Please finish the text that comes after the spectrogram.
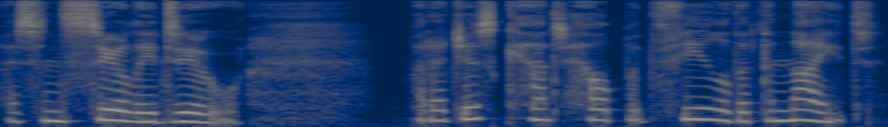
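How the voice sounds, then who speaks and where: Woman voicing a lonely, regal pony princess, higher-pitched. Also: fairly even intonation, unhurried, no echo, studio quality. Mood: sad, resigned. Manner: formal, regal, sorrowful diction. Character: lonely, bitter young pony princess of the night. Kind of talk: fan-made radio drama acting.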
